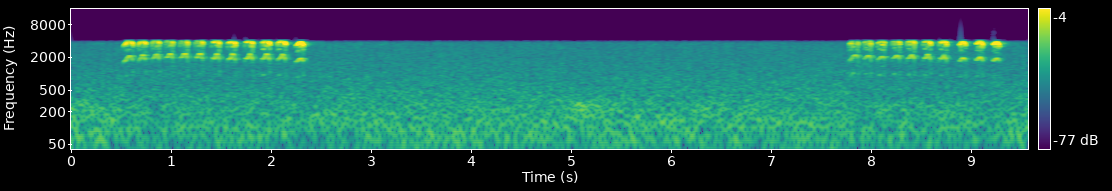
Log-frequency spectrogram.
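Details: Common kestrel chicks recorded 13 July 2013, giving two bursts of quick, shrill, evenly repeated notes, each a dozen or so calls that build in loudness, separated by about five seconds of quiet hiss.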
